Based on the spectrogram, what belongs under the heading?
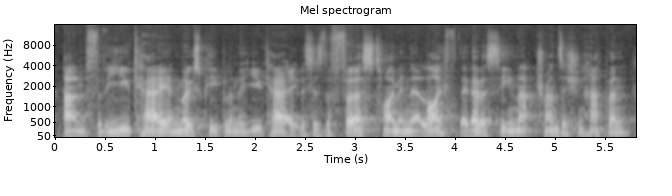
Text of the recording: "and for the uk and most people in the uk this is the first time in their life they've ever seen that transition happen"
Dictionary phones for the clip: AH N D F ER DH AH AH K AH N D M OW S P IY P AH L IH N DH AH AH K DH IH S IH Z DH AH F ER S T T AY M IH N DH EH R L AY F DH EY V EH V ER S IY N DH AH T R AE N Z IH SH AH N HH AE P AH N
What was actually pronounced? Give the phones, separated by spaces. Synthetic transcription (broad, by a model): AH N F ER DH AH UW K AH N M OW S P IY P AH L IH N DH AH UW K DH IH S IH Z DH AH F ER S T T AY M IH N DH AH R L AY F DH EY V EH V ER S IY N DH AH T R AE N Z IH SH AH N HH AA P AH N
